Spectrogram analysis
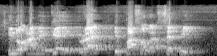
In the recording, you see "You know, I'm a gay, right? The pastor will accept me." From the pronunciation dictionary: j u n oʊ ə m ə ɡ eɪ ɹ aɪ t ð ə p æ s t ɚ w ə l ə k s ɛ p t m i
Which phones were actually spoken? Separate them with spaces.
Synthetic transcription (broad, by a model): j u n oʊ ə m ə ɡ eɪ ɹ aɪ t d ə p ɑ s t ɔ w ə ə s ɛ t m i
